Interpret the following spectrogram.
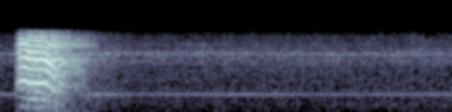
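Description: Blue-and-gold macaw giving one short call of about half a second, falling in pitch, at the start. A faint steady hum carries on underneath.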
